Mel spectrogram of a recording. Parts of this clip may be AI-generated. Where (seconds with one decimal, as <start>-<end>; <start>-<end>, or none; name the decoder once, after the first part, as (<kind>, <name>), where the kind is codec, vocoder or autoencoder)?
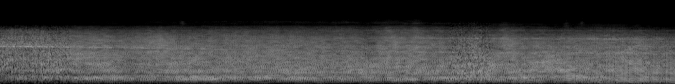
0.7-4.5 (vocoder, Vocos); 4.9-6.8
